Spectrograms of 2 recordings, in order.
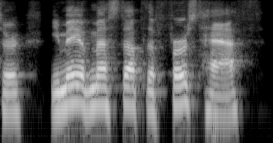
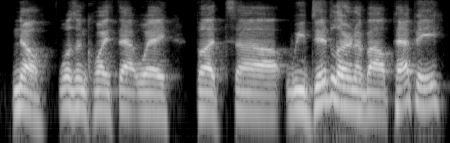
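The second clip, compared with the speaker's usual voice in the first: ordinary talk, nothing marked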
